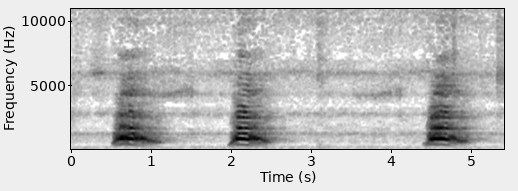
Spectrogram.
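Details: Water deer calling three times. Each call is a hoarse, arched bark-like scream of under half a second, separated by roughly two-second pauses in near silence.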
